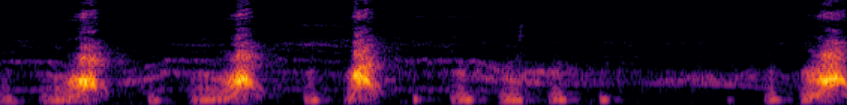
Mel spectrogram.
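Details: Female miniature dachshund playing with an old toy, giving four sharp, loud barks spaced irregularly, the last after a longer pause, with soft low grunts and snuffles in between.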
